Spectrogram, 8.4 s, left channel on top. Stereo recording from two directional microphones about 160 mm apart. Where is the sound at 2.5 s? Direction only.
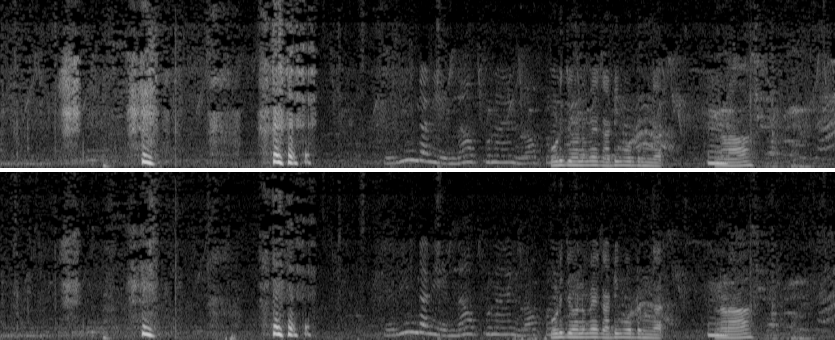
5° left (ahead or behind).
